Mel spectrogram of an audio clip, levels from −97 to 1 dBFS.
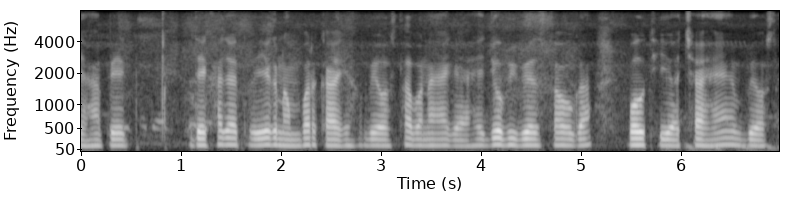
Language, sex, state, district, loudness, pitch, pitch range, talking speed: Hindi, male, Chhattisgarh, Balrampur, -21 LUFS, 130 Hz, 130-140 Hz, 195 wpm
